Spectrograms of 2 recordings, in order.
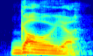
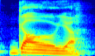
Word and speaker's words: Gallia: Gallia. 3 syllables, but the penult is short, so we accent the first syllable. Again, Gaul, please repeat, Gallia.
